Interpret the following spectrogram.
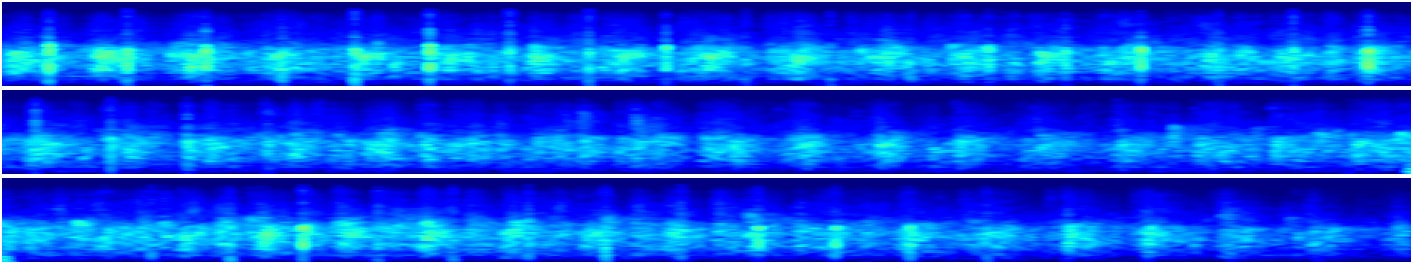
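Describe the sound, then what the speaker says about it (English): Sustained audience applause at a university student government awards and inauguration ceremony, dense and even clapping from a large crowd that continues for the full stretch without a break. "Can we give them a round of applause, please?"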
